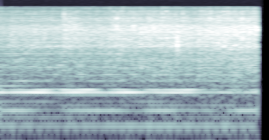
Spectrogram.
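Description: The music ends on a long held chord while audience applause rises over it, then the sound cuts off abruptly just before the end.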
